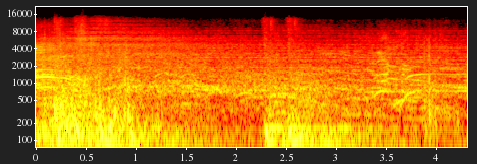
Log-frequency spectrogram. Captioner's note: crowd cheers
